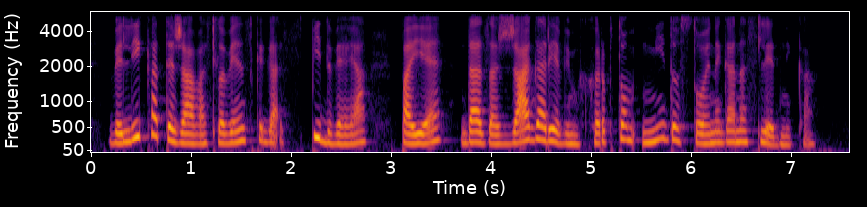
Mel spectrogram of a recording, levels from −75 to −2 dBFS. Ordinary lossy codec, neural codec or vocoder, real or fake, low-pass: none; none; real; 5.4 kHz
